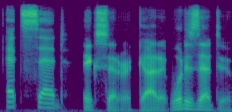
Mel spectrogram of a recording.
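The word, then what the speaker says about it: etcd: It's pronounced et cetera.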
